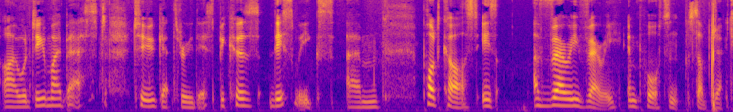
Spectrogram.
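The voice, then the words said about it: Croaky voice recovering from voice loss. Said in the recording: “I lost my voice. ... I'm a little bit croaky still”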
